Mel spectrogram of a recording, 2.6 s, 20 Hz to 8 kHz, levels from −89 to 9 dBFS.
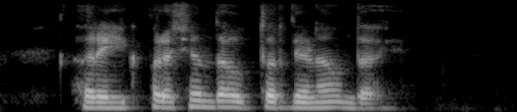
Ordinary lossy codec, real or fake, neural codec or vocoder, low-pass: Opus, 32 kbps; real; none; 7.2 kHz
